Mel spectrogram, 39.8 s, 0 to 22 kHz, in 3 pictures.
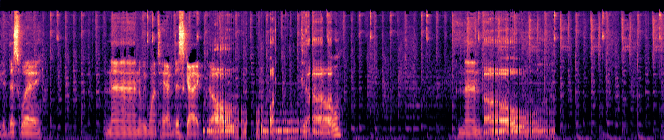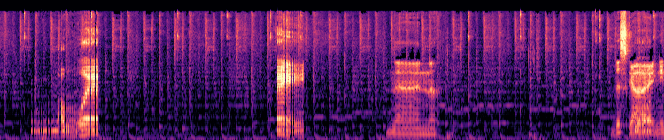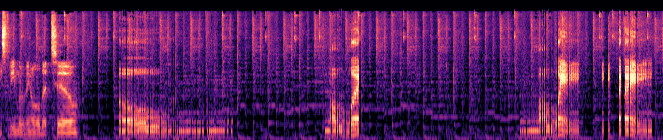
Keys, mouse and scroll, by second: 2.3-2.6 scroll down 2, 3.0 right click, 3.9-6.6 drag, 7.4-8.6 drag, 9.5-11.1 drag, 12.0-13.2 drag, 13.8-15.1 drag, 16.8-17.9 drag, 18.7 click, 22.6-23.7 shift+drag, 25.3 right click, 25.8 click, 26.9 click, 28.8-31.1 drag, 31.8 click, 32.9 click, 34.6-36.1 drag, 36.8-38.6 drag, 38.8 click.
